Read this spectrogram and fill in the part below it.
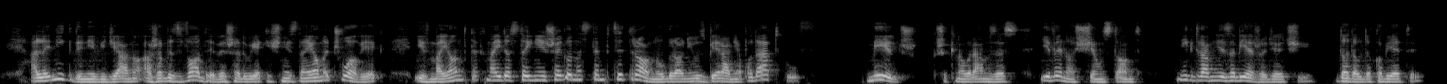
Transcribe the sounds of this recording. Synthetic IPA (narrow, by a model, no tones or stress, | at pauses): a̰lɛɲiɡd̪ɘɲɛvʲid͡ʑa̰nɔ̰ʔa̰ʐɛbɘzvɔd̪ɘvɘʂɛd̪wjakʲiɕɲɛznajɔmɘt͡ʂwɔvʲjɛ̰kivmajɔnt̪kaxnajd̪ɔst̪ɔjɲejʂɛɡɔnast̪ɛmpt̪sɘt̪ɾɔnubɾɔɲiwzbʲjɛɾaɲapɔd̪at̪kuf | mʲilt͡ʂkʂɘknɔwɾa̰mzɛs | ivɘnɔɕɕɛ̃st̪ɔ̰nt̪ | ɲiɡ̚d̪vamɲɛzabʲjɛʐɛd͡ʑet͡ɕḭ | d̪ɔd̪awd̪ɔkɔbʲjɛt̪ɘ̰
